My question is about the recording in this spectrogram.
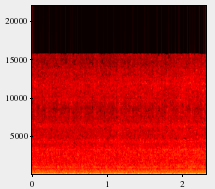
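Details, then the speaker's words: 1955 Chevy Bel Air Convertible engine unstarted for 30 years, carburetor bowls filled with gas: deep, steady low rumble with an even beat and no knocks or ticks; idles smoothly; normal idle. "Purrs like a kitten. This engine hasn't started in 30 years. She's running pretty good"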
